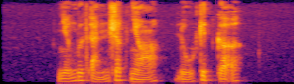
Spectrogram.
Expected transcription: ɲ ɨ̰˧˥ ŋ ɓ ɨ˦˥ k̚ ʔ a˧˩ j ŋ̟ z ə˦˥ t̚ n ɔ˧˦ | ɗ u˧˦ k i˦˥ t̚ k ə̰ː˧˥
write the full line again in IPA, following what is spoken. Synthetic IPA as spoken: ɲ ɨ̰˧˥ ŋ ɓ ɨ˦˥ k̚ ʔ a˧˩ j ŋ̟ z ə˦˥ t̚ ɲ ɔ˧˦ | ɗ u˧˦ k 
